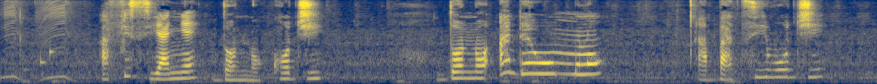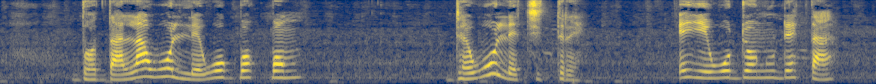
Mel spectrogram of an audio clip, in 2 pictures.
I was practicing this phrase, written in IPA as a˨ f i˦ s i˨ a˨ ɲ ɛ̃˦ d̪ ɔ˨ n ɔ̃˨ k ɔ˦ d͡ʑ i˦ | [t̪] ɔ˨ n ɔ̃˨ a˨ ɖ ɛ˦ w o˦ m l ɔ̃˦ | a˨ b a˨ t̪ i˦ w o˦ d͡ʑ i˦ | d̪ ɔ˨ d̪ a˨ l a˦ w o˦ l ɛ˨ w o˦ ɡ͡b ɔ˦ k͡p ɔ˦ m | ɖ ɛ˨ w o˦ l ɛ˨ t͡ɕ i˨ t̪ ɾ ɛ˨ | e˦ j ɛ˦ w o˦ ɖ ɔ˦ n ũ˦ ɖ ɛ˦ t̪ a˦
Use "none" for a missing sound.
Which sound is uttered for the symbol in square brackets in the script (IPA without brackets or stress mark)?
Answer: d̪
